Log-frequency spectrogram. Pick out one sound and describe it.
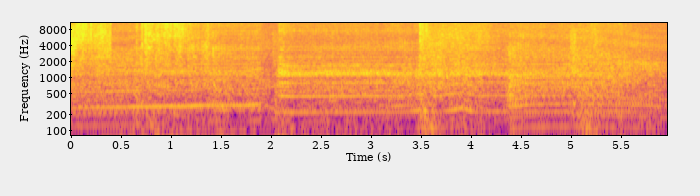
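A car engine roars at high revs, shifting gears as the car speeds up.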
